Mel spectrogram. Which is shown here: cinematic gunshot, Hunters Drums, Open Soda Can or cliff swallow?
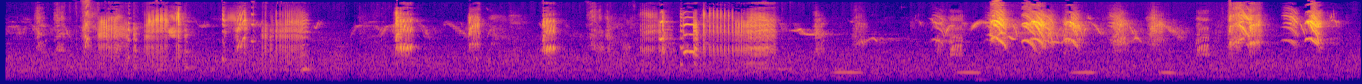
cliff swallow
